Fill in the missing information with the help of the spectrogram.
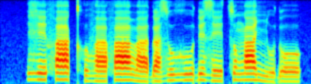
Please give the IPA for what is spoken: ɣeː˦faː˦ kʰʊ˨vaː˨faː˦ βaː˨ɗa˨zuː˦ ɣuː˦ɗɪ˦ zeː˨t͡so˦ŋaː˦ ɲuː˨ɗoː˦

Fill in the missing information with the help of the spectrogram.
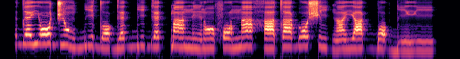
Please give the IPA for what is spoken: dɛ˦jɔ˦d͡ʒɔ̃˦˨ɡ͡bi˧ dɔ˨ɡɛ˨˦ ɡ͡bi˧ɡɛ˧k͡pã˧nĩ˨ ɾɔ̃˧fɔ˧nã˦ ha˧ta˦ɡɔ˦ ʃi˦˨ɡã˨˦ja˦ ɡ͡bɔ˦˨ɡ͡bi˨ji˧

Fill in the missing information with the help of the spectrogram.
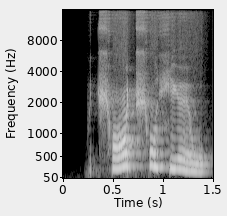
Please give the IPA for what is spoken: t͡ʃʰɔ t͡ʃʰoçjew

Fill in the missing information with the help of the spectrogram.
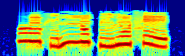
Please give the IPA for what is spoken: ɦõ˦xi˨nːõ˦ pĩ˨ʎõ˧ se˦˨

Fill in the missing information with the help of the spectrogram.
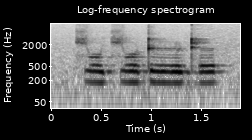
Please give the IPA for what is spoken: t͡ɕoːt͡ɕoːʈøːɖʱə

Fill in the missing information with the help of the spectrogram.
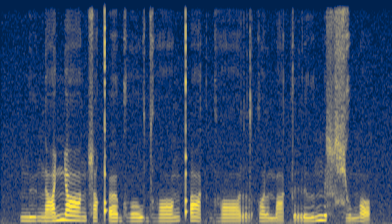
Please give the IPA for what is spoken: ŋʉːŋɾɑɲɑːŋ ɬɔqʼuɡʱoːw dʱɔːŋqʼɑːk ɡʱɔːrkɔl mɑk rɯːŋɯɬ ɕuŋɔ

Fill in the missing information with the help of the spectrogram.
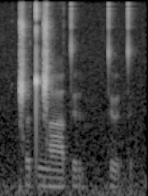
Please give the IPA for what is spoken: ǁətŋ͡ǁatʏr tːʏt

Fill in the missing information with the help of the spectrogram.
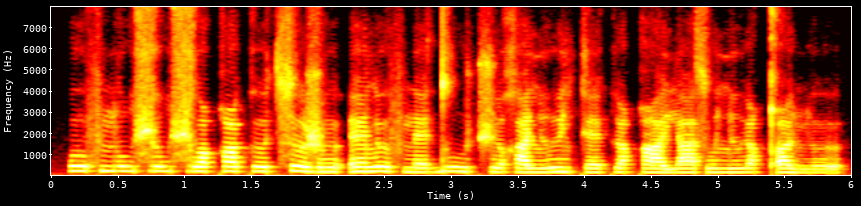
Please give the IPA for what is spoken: ofɲowɕɵw ɕoqɵkɵ t͡sɵʐɵʔɛ lɵfnɛ dut͡ʃʉχalʲ wʉlʲkɛkʉ qajasulʲwʉ qʼʉɲɵ

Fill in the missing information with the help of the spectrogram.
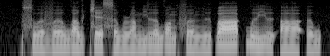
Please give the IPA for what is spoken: su˨˩ə̯vəː˧ wa˧˥wce˧ sə˨˩wɹa˧˥mjɨ˧˥ə̯ wɔ˧n fəː˨˩ ŋɨ˧˥ɓaː˦˥k̚ wɨ˧˥jɨ˨˩˨ʔaː˨˩ʔə˧˥w

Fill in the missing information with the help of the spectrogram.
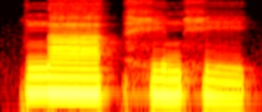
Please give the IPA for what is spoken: na˦ | hi˨mhi˨

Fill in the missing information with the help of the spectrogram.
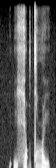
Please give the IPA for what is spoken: ʔixiʔ tˤi

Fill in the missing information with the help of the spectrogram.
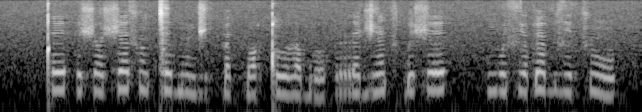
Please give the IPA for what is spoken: ǃehɪʃɔ ʃɛsũ ǀɪ bũd͡ʒek͡pɛɡ͡bɔ ǃulɔbu | rɛd͡ʒɛ̃t͡s ɓɪʃe | jusʲɔɗɛbzʲɛ t͡sũ

